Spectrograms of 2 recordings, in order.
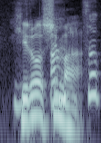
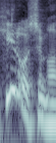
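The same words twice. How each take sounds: First: The pitch is high in the middle, then falls. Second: The pitch is high on the first mora, then falls. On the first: "これは中二高ですね" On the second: "頭だかでしたら例えば広島ね"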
